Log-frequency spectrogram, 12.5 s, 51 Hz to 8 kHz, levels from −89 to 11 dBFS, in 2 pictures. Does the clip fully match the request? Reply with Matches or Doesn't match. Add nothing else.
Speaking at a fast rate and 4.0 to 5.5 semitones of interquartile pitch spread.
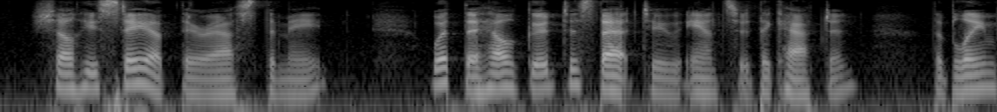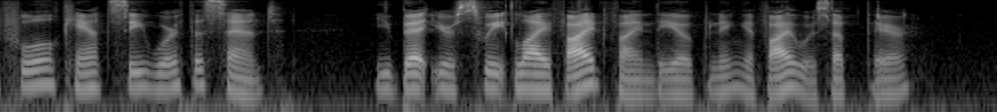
Doesn't match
